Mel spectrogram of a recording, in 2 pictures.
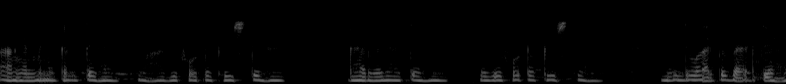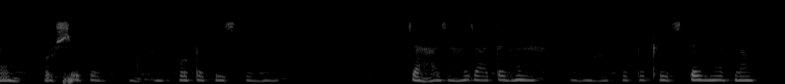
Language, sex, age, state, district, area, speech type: Hindi, female, 45-60, Uttar Pradesh, Pratapgarh, rural, spontaneous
